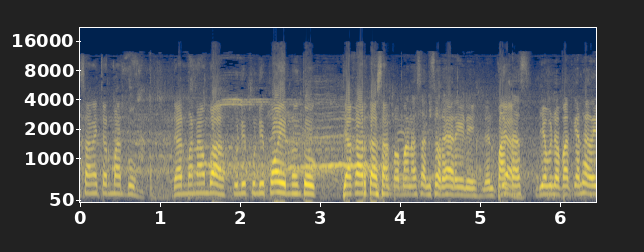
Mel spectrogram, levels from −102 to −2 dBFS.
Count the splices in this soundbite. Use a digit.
1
